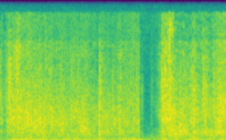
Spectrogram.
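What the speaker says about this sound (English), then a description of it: "Gatling cannon" Gatling cannon fire in the Command & Conquer real-time strategy game, a dense, continuous rumbling barrage of rapid shots with booming low end that briefly dips in the middle.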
